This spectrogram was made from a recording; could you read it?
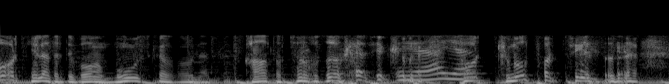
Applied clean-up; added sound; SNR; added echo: none; none; none; none.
